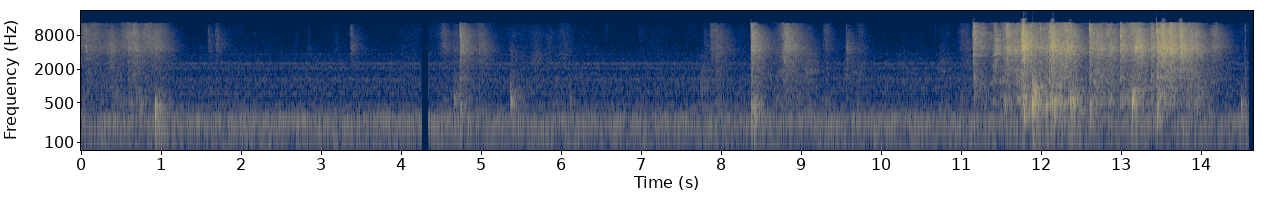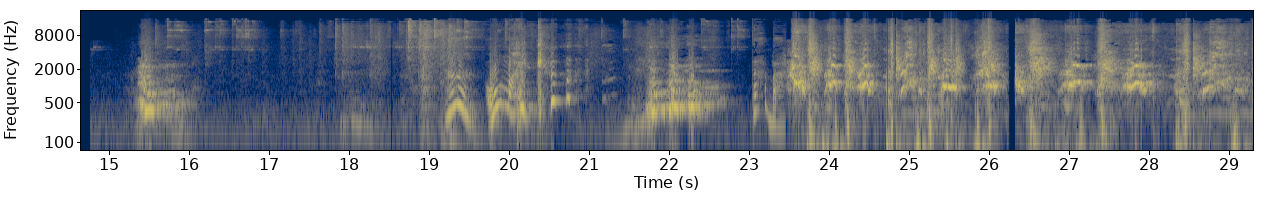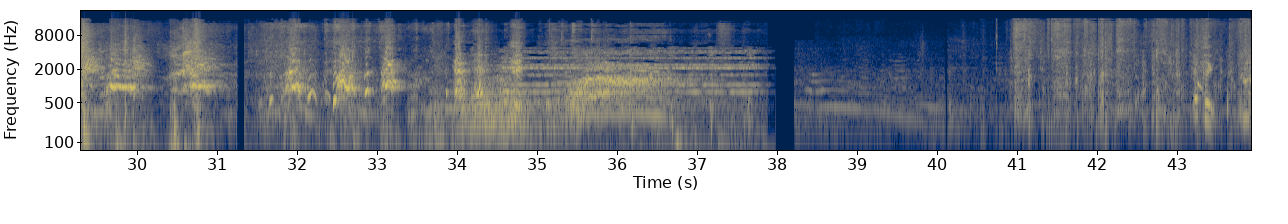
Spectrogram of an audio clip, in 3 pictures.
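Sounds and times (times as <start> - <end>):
paws scrabbling on wooden floor: 11.2 - 14.6
cat and dogs snarling: 39.5 - 43.9.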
